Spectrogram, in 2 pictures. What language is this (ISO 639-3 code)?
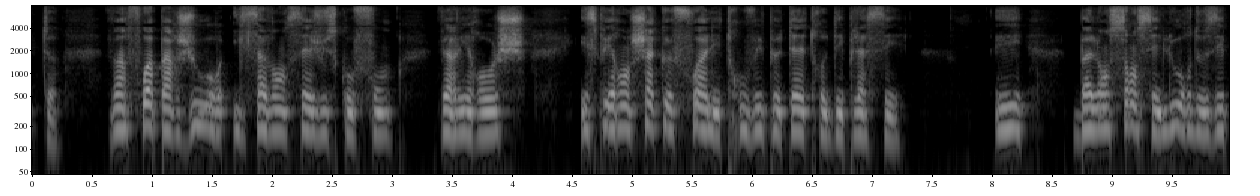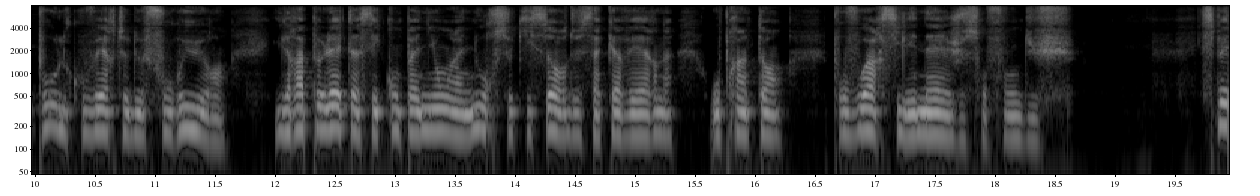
fra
